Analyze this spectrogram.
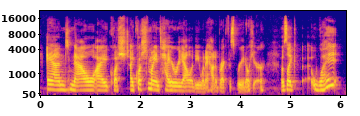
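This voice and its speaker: A woman with an American accent speaks at a medium pitch in a plain, everyday voice. The recording is very clean, with a silent background. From Colorado, US. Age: 30s. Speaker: podcaster. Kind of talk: casual chat.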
